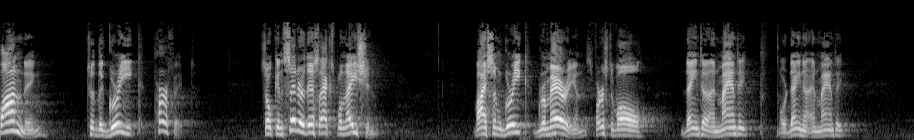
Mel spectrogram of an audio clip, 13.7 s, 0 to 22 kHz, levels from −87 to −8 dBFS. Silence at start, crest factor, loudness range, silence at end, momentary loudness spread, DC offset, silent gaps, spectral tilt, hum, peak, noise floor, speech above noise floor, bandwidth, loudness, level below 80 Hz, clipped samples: 0 s; 18 dB; 6 LU; 1.1 s; 15 LU; under 0.1%; none; -3.5 dB/octave; none; -6 dBFS; -67 dBFS; 45 dB; 11.5 kHz; -22 LUFS; -70 dBFS; under 0.1%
